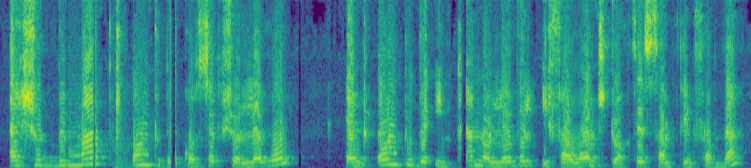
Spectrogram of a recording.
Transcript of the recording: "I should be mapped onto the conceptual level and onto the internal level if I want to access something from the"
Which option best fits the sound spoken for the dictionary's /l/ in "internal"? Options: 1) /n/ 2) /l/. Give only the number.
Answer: 2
